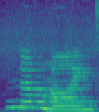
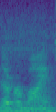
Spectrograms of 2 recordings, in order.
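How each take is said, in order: First: Cat saying never mind. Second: Said in the usual way. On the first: Acted. Cat's line in the story.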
